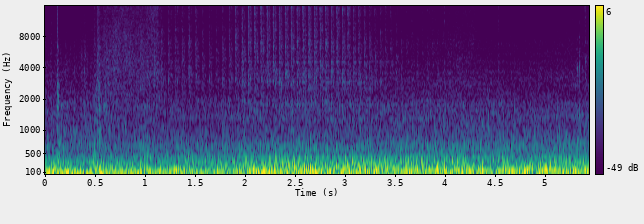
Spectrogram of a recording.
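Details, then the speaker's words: Ford Mustang 3.8 V6, five-speed, 147,000 miles, idling with deep lumpy uneven beat from one missing cylinder plus exhaust leak and fuel smell; bad fuel injector or fouled plug suspected, not confirmed. "definitely missing got a got a pretty good exhaust leak to it see the engine miss i believe it's just missing on one cylinder"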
